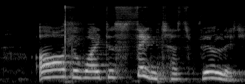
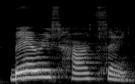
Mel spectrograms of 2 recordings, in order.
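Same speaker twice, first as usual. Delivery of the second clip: ordinary delivery, nothing marked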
